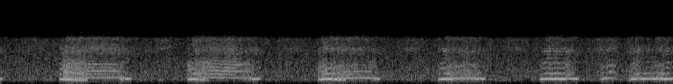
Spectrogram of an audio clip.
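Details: Cat, Callum, asleep: regular nasal, buzzing snores about 50 a minute, each a drawn-out vibrating tone; snoring.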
